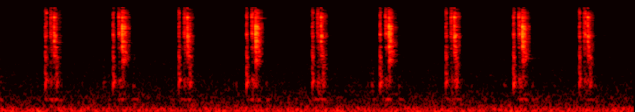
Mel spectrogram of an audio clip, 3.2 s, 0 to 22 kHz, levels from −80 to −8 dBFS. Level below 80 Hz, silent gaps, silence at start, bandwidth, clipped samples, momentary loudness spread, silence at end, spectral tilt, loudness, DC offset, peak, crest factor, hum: -58 dBFS; none; 0 s; 17 kHz; under 0.1%; 6 LU; 0 s; 1 dB/octave; -36 LUFS; under 0.1%; -10 dBFS; 30 dB; none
